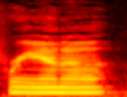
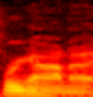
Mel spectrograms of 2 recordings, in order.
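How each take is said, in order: First: The name is said the singer's own way. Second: The name is said the common American way. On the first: This is how the singer herself says it. "her name is pronounced [name]" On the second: This is how most people in America say it. "It's Rihanna in America"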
